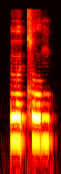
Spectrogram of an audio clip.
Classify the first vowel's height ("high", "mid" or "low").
mid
